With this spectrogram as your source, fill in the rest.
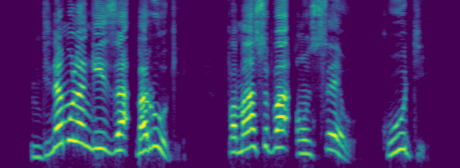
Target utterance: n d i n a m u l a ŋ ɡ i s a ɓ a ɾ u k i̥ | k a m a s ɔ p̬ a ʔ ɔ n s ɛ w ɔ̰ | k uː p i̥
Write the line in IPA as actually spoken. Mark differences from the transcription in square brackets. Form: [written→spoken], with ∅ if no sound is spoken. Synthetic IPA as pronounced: n d i n a m u l a ŋ ɡ i [s→z] a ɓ a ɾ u k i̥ | [k→p] a m a s ɔ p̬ a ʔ ɔ n s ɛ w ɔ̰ | k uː [p→t] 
